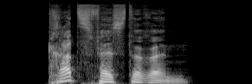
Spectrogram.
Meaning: inflection of kratzfest: 1. strong genitive masculine/neuter singular comparative degree 2. weak/mixed genitive/dative all-gender singular comparative degree
- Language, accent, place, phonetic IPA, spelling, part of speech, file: German, Germany, Berlin, [ˈkʁat͡sˌfɛstəʁən], kratzfesteren, adjective, De-kratzfesteren.ogg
